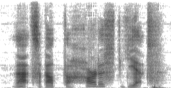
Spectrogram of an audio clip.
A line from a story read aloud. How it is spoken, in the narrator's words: he answered slowly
